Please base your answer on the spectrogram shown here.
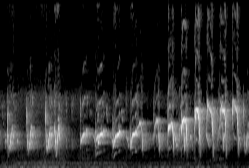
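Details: Male bar-winged prinia song for training other birds: rapid, bright chirping that starts with lower, warbled notes and rises into higher, sharply falling chirps, about three or four per second, over a faint low hum.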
